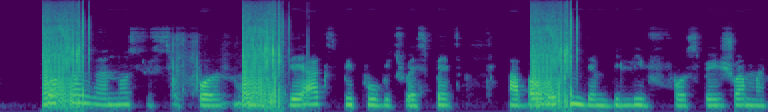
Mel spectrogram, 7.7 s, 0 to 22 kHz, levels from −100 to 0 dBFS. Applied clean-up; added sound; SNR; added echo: none; Fart; -3 dB; none.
